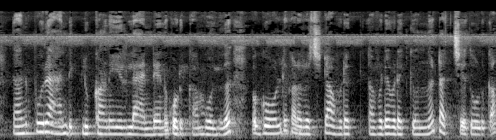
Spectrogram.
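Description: A woman speaking in continuous short phrases.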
